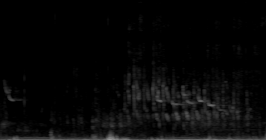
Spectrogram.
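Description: Wild bird calling: a short falling whistle near the start, then a quick run of high chirps about two seconds in, over a steady low rumble. A single low thump, the loudest sound, comes about one and a half seconds in.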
